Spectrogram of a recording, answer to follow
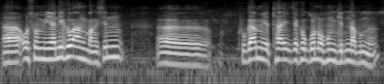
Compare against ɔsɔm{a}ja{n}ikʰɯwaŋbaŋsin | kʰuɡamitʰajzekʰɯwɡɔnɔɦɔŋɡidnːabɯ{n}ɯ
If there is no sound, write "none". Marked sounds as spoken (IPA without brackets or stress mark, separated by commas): i, n, ŋ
